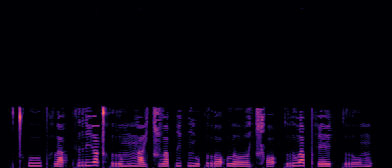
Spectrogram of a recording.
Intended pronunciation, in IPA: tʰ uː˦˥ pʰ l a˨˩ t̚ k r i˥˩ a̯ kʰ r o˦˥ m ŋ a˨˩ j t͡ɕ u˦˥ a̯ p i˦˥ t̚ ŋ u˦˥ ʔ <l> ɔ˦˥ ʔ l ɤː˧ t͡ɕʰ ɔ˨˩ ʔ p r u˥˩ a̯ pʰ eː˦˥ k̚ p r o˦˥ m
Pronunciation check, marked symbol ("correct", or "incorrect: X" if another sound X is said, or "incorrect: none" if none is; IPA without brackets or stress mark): incorrect: r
